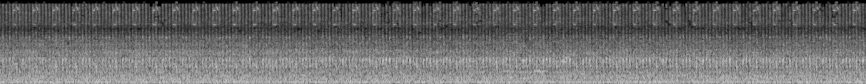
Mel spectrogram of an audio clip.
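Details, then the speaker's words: Volvo FH13 diesel idling after a rocker arm replacement. A faint, regular high squeak about 150 a minute under the valve cover, toward the front, over the diesel clatter. At first it was thought to be the belts. Rocker arm squeak. "приехала со скрипом из под клапанной крышки как скрипит сейчас я это все вам покажу"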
